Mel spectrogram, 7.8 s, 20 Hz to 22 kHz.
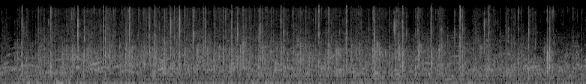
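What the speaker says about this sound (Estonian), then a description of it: "Aplaus!" Crowd applause and clapping at the Robotex 2013 folkrace robot competition finals, a dense, sustained wash of hands clapping through the whole stretch, with some voices mixed in the hall.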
